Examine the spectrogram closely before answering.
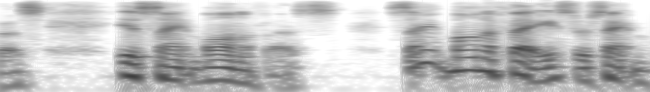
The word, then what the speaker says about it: Boniface: Boniface, or St. Boniface as he's more correctly pronounced, involves and is concerned with a mission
